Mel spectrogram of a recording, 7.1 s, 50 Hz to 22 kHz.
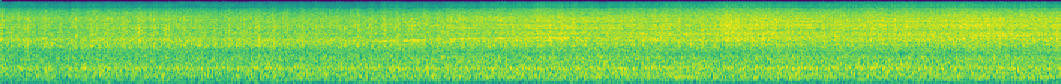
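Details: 1995 Dodge 12-valve Cummins diesel after the injection pump went back on: roaring hard at high, uncontrolled revs with no throttle change. Diesel runaway.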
